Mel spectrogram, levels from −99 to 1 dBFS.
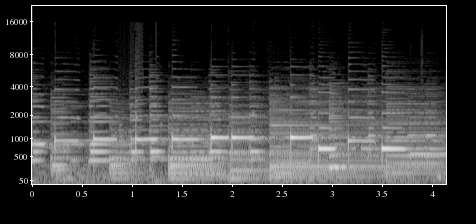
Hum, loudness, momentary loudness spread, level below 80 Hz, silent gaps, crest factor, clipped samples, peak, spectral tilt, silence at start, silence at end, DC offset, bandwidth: none; -22 LUFS; 7 LU; -48 dBFS; none; 14 dB; under 0.1%; -8 dBFS; -8 dB/octave; 0 s; 0 s; under 0.1%; 6.8 kHz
